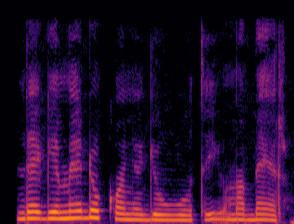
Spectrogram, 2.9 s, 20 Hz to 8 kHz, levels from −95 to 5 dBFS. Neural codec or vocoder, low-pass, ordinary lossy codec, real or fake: codec, 16 kHz, 4 kbps, FreqCodec, larger model; 7.2 kHz; none; fake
